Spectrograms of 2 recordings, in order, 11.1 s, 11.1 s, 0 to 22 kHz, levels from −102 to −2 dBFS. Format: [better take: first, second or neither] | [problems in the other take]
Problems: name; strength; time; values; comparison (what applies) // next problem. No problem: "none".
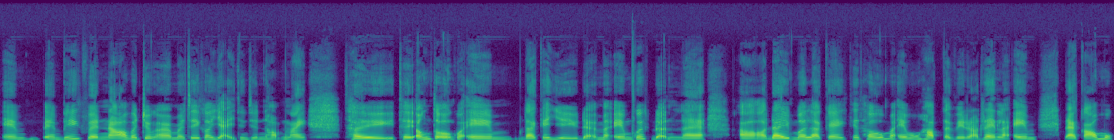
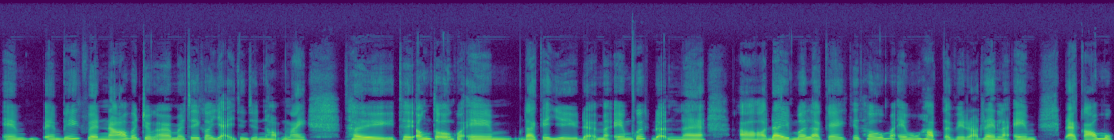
second | thin; somewhat; fading below 350 Hz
